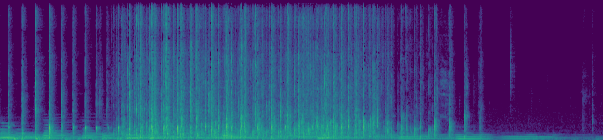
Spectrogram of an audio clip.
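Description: Grand piano playing, busier in the middle, then slowing to long held notes that fade away near the end.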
